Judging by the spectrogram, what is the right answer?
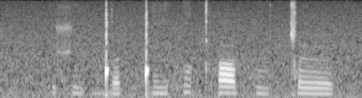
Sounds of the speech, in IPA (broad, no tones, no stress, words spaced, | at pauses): ʃo̤ɡ͡ǃʌǃə̤ fə̤qʰoko̤ǀɵ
